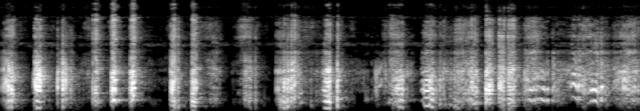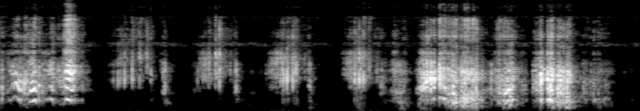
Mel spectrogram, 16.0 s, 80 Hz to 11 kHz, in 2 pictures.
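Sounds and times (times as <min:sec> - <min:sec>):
slime squelching: 0:08.6 - 0:12.9.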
